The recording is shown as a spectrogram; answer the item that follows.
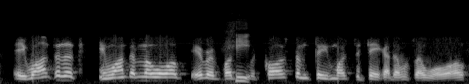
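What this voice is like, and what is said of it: Strong regional accent. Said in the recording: “It's your accent. I'm getting confused.”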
